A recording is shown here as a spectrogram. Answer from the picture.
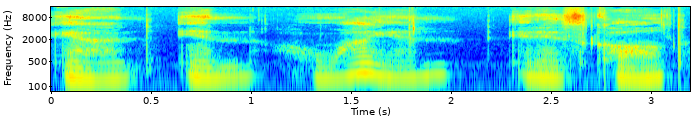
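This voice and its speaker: Soft-spoken words arrive at a very slow pace. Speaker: reiki practitioner. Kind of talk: ASMR explanation.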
